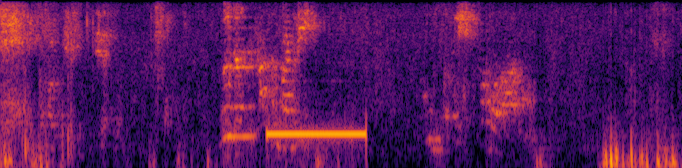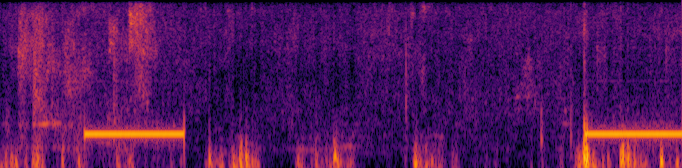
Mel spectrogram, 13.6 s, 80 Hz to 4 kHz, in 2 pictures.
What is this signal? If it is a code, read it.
Ringback tone (Europe, 425 Hz), with speech.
